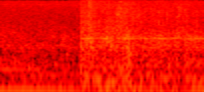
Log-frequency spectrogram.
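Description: A steady low hum that gives way abruptly, almost a second in, to the steady rumble and rush of a motorboat running across water.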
